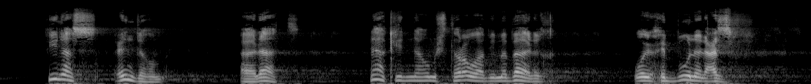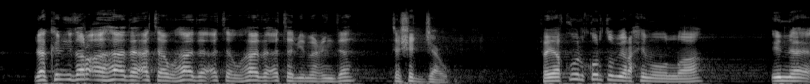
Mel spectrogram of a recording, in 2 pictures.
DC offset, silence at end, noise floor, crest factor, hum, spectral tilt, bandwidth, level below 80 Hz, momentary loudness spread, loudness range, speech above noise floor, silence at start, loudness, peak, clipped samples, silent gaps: under 0.1%; 0 s; -63 dBFS; 24 dB; none; -3.5 dB/octave; 14.5 kHz; -56 dBFS; 13 LU; 6 LU; 38 dB; 0.5 s; -25 LUFS; -4 dBFS; under 0.1%; none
